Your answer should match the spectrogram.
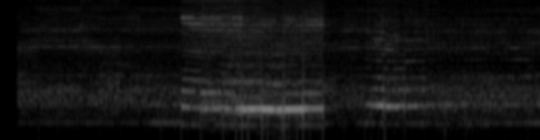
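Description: Cordless palm router running with a steady whine, cutting a groove into three-quarter-inch plywood along a straight edge; it grows louder for about a second partway through as the bit bites into the wood, and swells briefly again near the end.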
